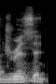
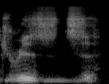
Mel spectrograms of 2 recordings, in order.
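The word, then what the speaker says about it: Drizzt: of his books I never was drizzit not driz you know yeah I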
